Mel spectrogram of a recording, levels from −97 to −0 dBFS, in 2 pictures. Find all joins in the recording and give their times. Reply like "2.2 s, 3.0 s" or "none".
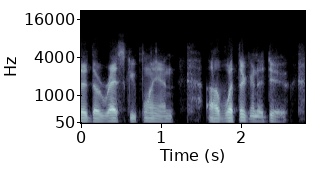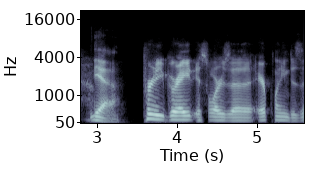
3.9 s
